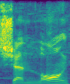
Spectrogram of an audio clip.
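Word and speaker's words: Shenlong: do summon sh R pronounced Shen long here like in the original Japanese but instead of being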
